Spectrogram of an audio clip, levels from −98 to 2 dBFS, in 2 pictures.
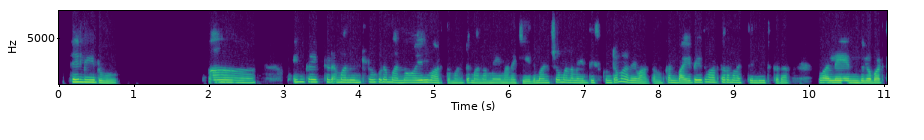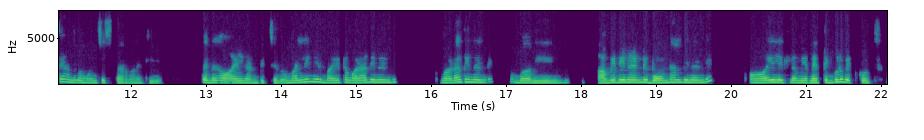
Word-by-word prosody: తెలీదు. 260 -6 +4 1.4
ఆ! - - 0 1.1
ఇంకా 285 0 -2
ఇక్కడ 270 0 -4
మన 250 0 +1
ఇంట్లో 245 +3 -4
కూడా 265 0 0
మన 235 0 -1
ఆయిల్ 245 +1 +3
వాడతాం. 210 -3 -4
అంటే 200 +2 -6
మనమే 195 0 -4
మనకేది 190 0 -4
మంచో 215 +4 -4
మనమేది 220 -4 -3
తీసుకుంటామో 235 +6 -4
అదే 225 -2 -1
వాడతాం. 175 -1 -7
కానీ 235 -1 -2
బయటేది 250 +7 +1
వాడతారో 255 0 -2
మనకు 225 -3 -4
తెలియదు 215 0 -2
కదా! 190 0 -4 0.5
వాళ్ళెందులో 220 -2 +2
పడితే 200 +9 0
అందులో 240 -1 0
ముంచిస్తారు 205 -3 -4
మనకి. 175 +2 -8 0.7
పెద్దగా 230 -1 +2
ఆయిల్ 210 +1 +1
కనిపిచ్చదు. 190 -1 -4
మళ్ళీ 250 +5 +2
మీరు 285 -4 +2
బయట 235 +3 -1
వడ 225 0 +1
తినండి, 260 0 +2 0.7
వడ 220 +2 +1 0.2
తినండి, 265 0 +1 0.4
బవీ 200 -1 +1 0.8
అవి 245 +5 +3
తినండి, 260 0 +5
బోండాలు 255 +4 +3
తినండి 250 +6 +2 0.7
ఆయిల్ 250 +4 +6
ఇట్లా 230 -1 -2
మీరు 215 0 +1
నెత్తికి 225 +2 +2
కూడా 290 - +7
పెట్టుకోవచ్చు. 210 -3 -2
225 Hz, 135 wpm, -22 LUFS, 205-255 Hz, 1.4 s, కూడా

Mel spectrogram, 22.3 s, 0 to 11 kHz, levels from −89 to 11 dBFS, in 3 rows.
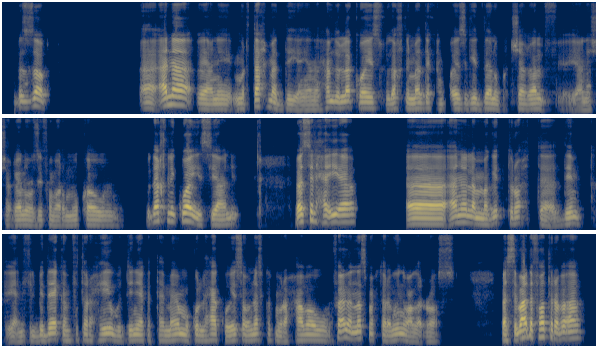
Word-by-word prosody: بالضبط. 150 +2 -1 1.1
أ 125 +6 0
أنا 195 -1 +5
يعني 110 -2 -3
مرتاح 155 +7 -1
ماديًا، 100 -4 -5
يعني 95 +1 -8
الحمد 135 +7 -4
لله 135 +2 +2
كويّس 130 -3 -3
ودخلي 115 +3 -5
المادي 120 +2 -3
كان 105 - -18
كويّس 110 0 -5
جدًا، 115 0 -4
وكنت 100 - -15
شغّال 110 +1 -3 0.2
يعني 85 +1 -12
شغّال 110 +3 -6
وظيفة 110 +1 -8
مرموقة، 105 +1 -6 0.4
ودخلي 190 -1 +1
كويّس 180 -12 +5
يعني، 115 +1 -2 0.7
بس 175 - +6
الحقيقة 170 -2 +2 0.6
آآ، 125 0 +7
أنا 165 +2 +1
لمّا 130 -6 0
جيت 150 +3 -9
رحت 140 +1 -6
قدمت 130 +7 -5 0.2
يعني 100 - -10
في 105 - -22
البداية 115 +6 0
كان 120 -4 -9
في 115 - -20
ترحيب 130 +2 -4
والدنيا 120 +3 -4
كانت 120 +1 -18
تمام 120 +2 -3
وكل 115 0 -7
حاجة 130 0 +1
كويّسة 120 0 -5
والناس 130 +3 -4
كانت 125 -2 -18
مرحبة، 120 +3 -1
وفعلًا 120 +8 0
ناس 155 0 -2
محترمين 130 0 -4
وعلى 100 -2 -3
الراس، - - -11 0.6
بس - - +2
بعد 175 +1 +10
فترة 190 +1 +3
بقى 160 +1 +1
125 Hz, 150 wpm, -22 LUFS, 110-140 Hz, 1.1 s, بعد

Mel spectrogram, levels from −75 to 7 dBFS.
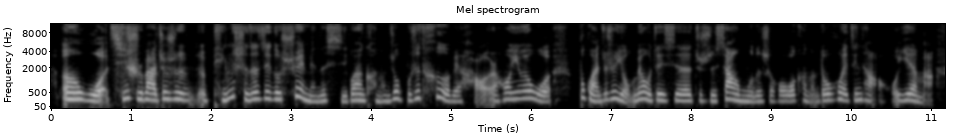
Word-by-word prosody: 呃， 240 -1 +9
我 205 -5 +5
其 260 - 0
实 250 -3 +3
吧， 230 -2 +7
就 255 +5 0
是， 240 -3 +1
呃 - - -5
平 225 +8 -2
时 290 -9 -2
的 245 +3 +2
这 265 +1 -1
个 245 0 +3
睡 320 +6 +1
眠 185 -7 -3
的 190 - -4
习 200 -3 -6
惯 215 +3 +2
可 205 -2 -7
能 185 +1 -7
就 265 +7 -1
不 215 -3 -8
是 270 - -2
特 280 -4 -2
别 185 -1 -6
好， 180 - -5
然 - - -3
后 235 +5 -2
因 255 +2 -3
为 275 - 0
我 205 -10 0 0.3
不 290 - -2
管 190 -9 +3
就 215 - -6
是 265 +3 -1
有 205 -4 -1
没 210 +5 -2
有 250 -4 +2
这 215 +1 +1
些， 205 0 -1
就 200 - -10
是 190 0 -5
项 225 +2 +4
目 185 -2 -4
的 180 - -6
时 185 - -8
候， 185 +1 -7
我 190 +1 -2
可 200 0 -11
能 180 - -15
都 205 +3 -1
会 220 -1 -2
经 220 +3 -5
常 210 -4 -5
熬 - - -12
夜 210 0 +1
嘛。 165 - -8
215 Hz, 305 characters per minute, -24 LUFS, 195-245 Hz, 0.3 s, 呃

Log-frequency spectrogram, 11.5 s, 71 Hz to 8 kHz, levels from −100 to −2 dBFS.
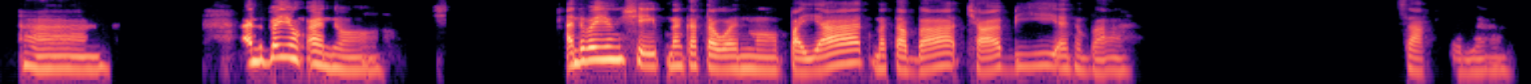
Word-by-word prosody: Ah. 175 -3 -5 1.2
Ano 250 - +7
ba 315 - +5
yung 305 -3 +3
ano? 165 -7 -1 1.4
Ano 265 +2 +5
ba 285 - +8
yung 290 0 +6
shape 200 -8 -1
ng 200 0 -3
katawan 175 -4 -1
mo? 160 -1 -8
Payat, 200 +11 +2
mataba, 175 +3 -2
chubby, 190 +5 -5
ano 175 0 -7
ba? 150 +1 -12 2.0
Sakto 145 - -11
lang. 150 +1 -17
175 Hz, 100 wpm, -20 LUFS, 160-205 Hz, 2.0 s, ba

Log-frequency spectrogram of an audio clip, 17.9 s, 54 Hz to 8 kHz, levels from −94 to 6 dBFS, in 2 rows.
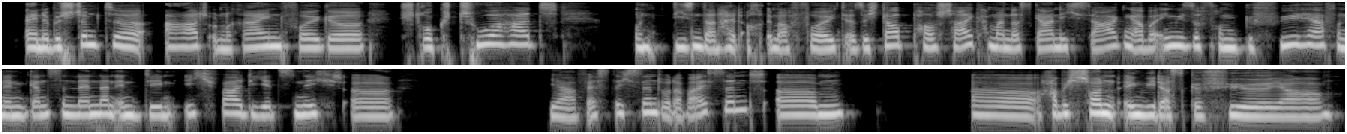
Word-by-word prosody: eine 215 0 +4
bestimmte 245 -1 +2
Art 230 +1 -3
und 195 0 -2
Reihenfolge 215 -1 +1 0.2
Struktur 270 +6 -1
hat 275 -1 -3 0.5
und 220 0 0
diesen 220 +2 +4
dann 195 -1 -1
halt 205 - -3
auch - - -11
immer 185 0 -2
folgt. 195 0 -2
Also 190 - -3
ich 205 - -3
glaube, 250 +1 0
pauschal 225 +3 -3
kann 245 - -3
man 215 -2 +2
das 205 +1 -4
gar 205 +1 -3
nicht 215 0 -2
sagen, 235 +5 -3
aber 200 0 -3
irgendwie 250 +2 +5
so 235 0 0
vom 215 -3 +2
Gefühl 250 +6 -1
her, 260 -1 0
von 235 -3 -1
den 205 0 +2
ganzen 220 +1 0
Ländern, 225 +2 +3
in 210 -2 +3
denen 205 0 -1
ich 230 -1 -6
war, 240 -1 0
die 215 -1 -4
jetzt 205 +1 -5
nicht, 220 0 +1
äh, 190 0 -3 1.0
ja, 180 -3 -4
westlich 235 +4 -5
sind 260 0 +2
oder - - -5
weiß 230 +7 -4
sind, 310 +1 -4
ähm, 215 +2 +2 0.8
äh, 220 - -3
habe 205 +1 -1
ich 235 - +2
schon 245 -3 +8
irgendwie 215 0 +6
das 200 -1 -1
Gefühl, 195 -1 +1
ja. 185 0 -3
215 Hz, 190 wpm, -23 LUFS, 205-235 Hz, 1.0 s, schon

